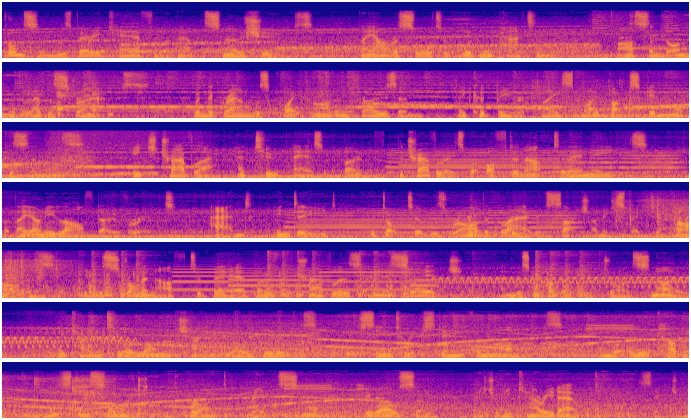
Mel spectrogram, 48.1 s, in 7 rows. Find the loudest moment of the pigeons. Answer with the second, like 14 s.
28 s.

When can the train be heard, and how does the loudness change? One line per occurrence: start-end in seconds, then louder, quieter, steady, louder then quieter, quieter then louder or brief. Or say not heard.
0.0-48.0 steady.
